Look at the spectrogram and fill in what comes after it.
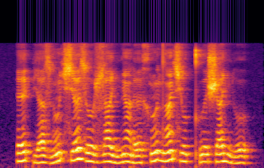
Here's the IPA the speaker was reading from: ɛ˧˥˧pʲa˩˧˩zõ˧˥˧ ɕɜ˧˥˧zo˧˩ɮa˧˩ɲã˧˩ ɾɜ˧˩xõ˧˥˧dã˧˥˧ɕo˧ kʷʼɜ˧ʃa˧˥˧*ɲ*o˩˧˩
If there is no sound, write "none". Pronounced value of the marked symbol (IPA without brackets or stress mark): ɲ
